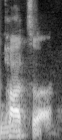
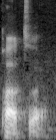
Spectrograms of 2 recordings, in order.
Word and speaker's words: patois: what sammy just posted that's pronounced patois you're saying we speak english yeah you know the toys language in jamaica and we in jamaica we speak patois but you also like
